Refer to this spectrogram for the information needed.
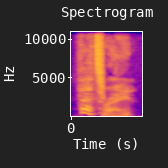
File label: taunt, teen girl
